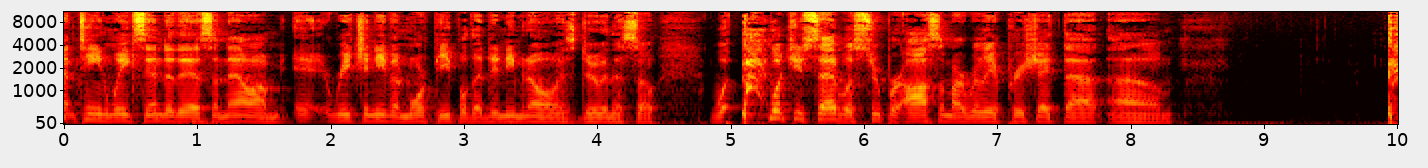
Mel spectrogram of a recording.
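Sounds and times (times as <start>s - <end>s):
speech: 0.0s - 8.5s
person coughing: 5.1s - 5.4s.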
